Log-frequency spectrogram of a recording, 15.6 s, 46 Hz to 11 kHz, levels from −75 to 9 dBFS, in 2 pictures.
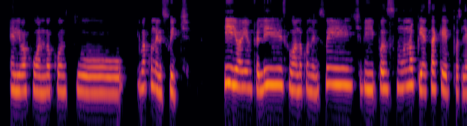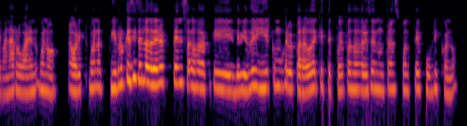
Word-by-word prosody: él 225 -3 -3
iba 215 0 -1
jugando 210 -1 -5
con 215 -1 -6
su 200 - -4 0.2
iba 250 -2 -6
con 265 +1 -6
el 210 -3 -2
Switch, 215 - -7 0.5
iba 285 -3 +4
bien 255 -1 -3
feliz 280 +5 0
jugando 230 -5 -4
con 230 -1 -7
el 205 +1 -8
Switch 285 -2 -2
y, 230 -1 -2
pues, 240 -1 -3
uno 265 +3 -3
piensa 230 +1 0
que, 220 -3 -1
pues, 205 -1 -9
le 200 - -5
van 195 +1 -5
a 210 - +3
robar 205 -2 -1
en 220 +5 -4
bueno, 205 -4 -3
ahorita 220 -1 +1
bueno, 250 0 0 0.2
yo 240 0 +3
creo 290 +2 +2
que 340 - +7
sí 380 - +7
se 335 - +3
lo 320 -1 +10
debió 280 -1 +11
de 305 - +6
haber 310 0 -9
pensado, 290 -5 +2
a 235 -1 +2
que 230 -4 +2
debió 215 0 +3
de 265 +2 +3
ir 245 0 +1
como 265 -1 -5
que 255 - +1
preparado 220 -3 +3
de 245 +1 +3
que 250 0 -4
te 230 -2 -5
puede 215 0 -4
pasar 230 -1 0
eso 220 +3 -1
en 235 -1 -2
un 225 - -5
transporte 230 0 -4
público, 225 -1 -6
¿no? 205 +8 -9
235 Hz, 225 wpm, -22 LUFS, 215-260 Hz, 0.5 s, debió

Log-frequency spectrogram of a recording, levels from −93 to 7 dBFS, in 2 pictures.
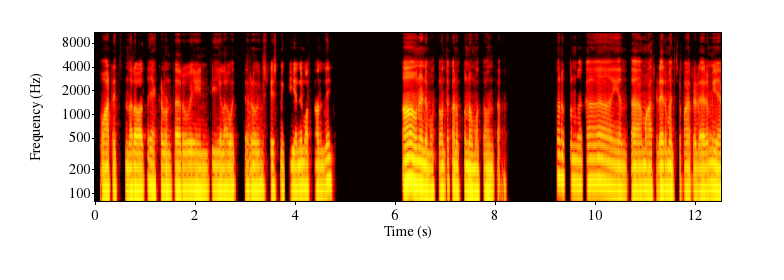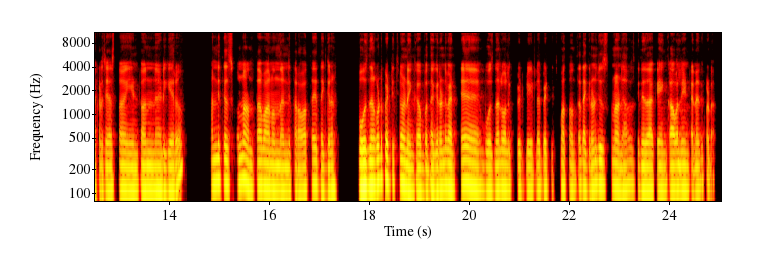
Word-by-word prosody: Water 110 +1 +1
ఇచ్చిన 110 +1 -8
తర్వాత 110 -1 +2 0.2
ఎక్కడుంటారు? 110 0 -1 0.2
ఏంటి? 105 +1 -3
ఎలా 110 0 0
వచ్చారు 110 0 -4
హిల్ 110 0 -3
స్టేషన్‌‌కి 110 0 -6
ఇయన్నీ 115 +1 +1
మొత్తం 115 0 -7
అన్ని 120 +5 -2 1.5
ఆ! - - +7
అవునండి. 125 -4 +4
మొత్తం 105 +1 -5
అంతా 120 +3 -4
కనుక్కున్నాం, 110 -1 0
మొత్తం 105 +1 -3
అంతా. 105 -1 -6 1.1
కనుక్కున్నాక 135 -4 -4 0.7
ఎంత 110 -1 -6 0.3
మాట్లాడారు. 110 +1 0
మంచిగా 110 +1 -4
మాట్లాడారు. 110 0 0
మేమెక్కడ 110 -2 0
చేస్తాం? 110 +1 0 0.2
ఏంటో? 110 +2 0
అన్ని 110 0 +2
అడిగారు. 110 +4 +1 0.7
అన్నీ 135 +2 +3
తెలుసుకున్నాం 135 +2 +1
అంతా 120 +2 -1
బానే 120 -1 +4
ఉందండి. 110 -1 +1
తర్వాతే 110 +4 0
దగ్గర 110 +1 -1 0.6
భోజనాలు 125 +1 +7
గూడా 140 +1 +4
పెట్టించామండి 130 -4 +3
ఇంకా 105 +1 0
బ - - -1
దగ్గరుండి 115 +2 +2
వెంటనే 115 +3 +1 0.4
భోజనాలు 110 +1 +1
వాళ్ళకి 115 0 -2
పె - - 0
ప్లేట్‌లో 115 +1 -2
పెట్టించి 115 0 -4
మొత్తం 115 0 -3
అంతా 120 +2 -6
దగ్గర 115 -1 -2
ఉండి 125 +1 0
జూసుకున్నామండి. 120 -2 0
వాళ్ళు 125 +1 -4
తినేదాకా 110 0 +2
ఏం 110 - -1
కావాలి? 115 0 +3
ఏంటి? 110 - -4
అనేది 110 +3 -2
కూడా. - - -6
110 Hz, 145 wpm, -23 LUFS, 110-120 Hz, 1.5 s, ఆ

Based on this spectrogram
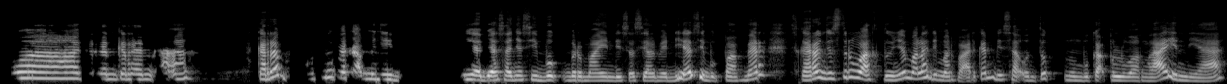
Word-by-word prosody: Wah, 280 -1 +5
keren 245 -1 -3
keren, 240 -1 -1
heeh, 250 +1 0 0.7
karena 245 +8 +5 0.3
waktu 250 +6 -8
Kakak 285 0 +2
menyin 235 -3 0 0.7
iya, 225 -2 +5
biasanya 195 +1 +5
sibuk 200 -1 +1
bermain 180 -1 -1
di 175 - +1
sosial 175 0 -3
media, 170 0 -1
sibuk 180 - 0
pamer, 190 +3 -2 0.3
sekarang 280 +9 +2
justru 270 +4 -3
waktunya 200 -3 +1
malah 290 +2 +1
dimanfaatkan 200 - -4
bisa 220 -6 -5
untuk 255 +9 -7
membuka 180 -3 -4
peluang 175 -3 -1
lain 195 +5 +2 0.2
ya? 155 +1 -3
215 Hz, 135 wpm, -22 LUFS, 185-260 Hz, 0.7 s, Wah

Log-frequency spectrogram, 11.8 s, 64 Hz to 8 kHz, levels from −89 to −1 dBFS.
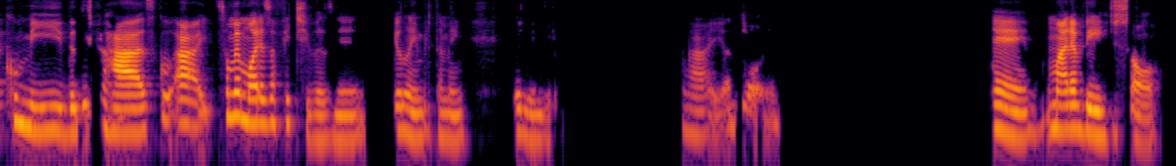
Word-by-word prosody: comida, 180 -5 -4
do 185 - -7
churrasco. 170 +2 +4
Ai, 225 +7 +3
são 270 - -3
memórias 225 -4 +3
afetivas, 215 -12 -9
né. 140 0 -8 0.3
Eu 180 0 -5
lembro 160 -1 -6
também, 150 -3 -10 0.5
eu 170 - -7
lembro. 140 -2 -11 1.3
Ai, 160 -3 -13
adoro. - - -13 2.1
É, 175 -5 +2 0.3
uma 190 0 +3
área 190 +1 +6
verde 165 -3 -1
só. 130 -6 -2
175 Hz, 100 wpm, -21 LUFS, 155-200 Hz, 2.1 s, área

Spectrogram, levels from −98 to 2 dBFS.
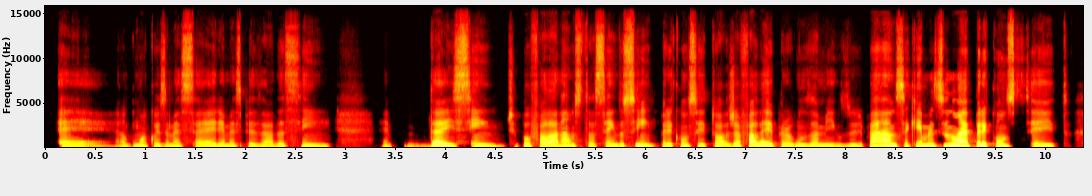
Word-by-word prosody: É. 175 +3 -5
Alguma 170 -3 -5
coisa 155 -1 -6
mais 160 +2 -5
séria, 155 +1 -3
mais 160 0 -5
pesada, 155 +1 -5
assim, 175 -4 -5 0.5
é - - -9
hum - - -10
daí 165 - +2
sim, 170 -3 -2
tipo 175 -2 -9
eu - - 0
falar: 190 -2 +2
"Não, - - 0
você 170 - -7
está 165 - -6
sendo 160 +3 -2
sim, 200 - 0
preconceitual", 160 0 -3
já 170 +3 -1
falei 175 +1 +3
para 170 +1 -5
alguns 160 -1 -2
amigos, 155 -2 -3
do 160 +1 -4
tipo: 175 +7 -7
"Ah, 295 +3 +7
não 290 - +4
sei 280 - -2
o - - -8
que, 275 +1 +1
mas 265 -1 +3
isso 290 +2 0
não 295 0 +8
é 270 - +11
preconceito.", 210 -7 0
170 Hz, 220 wpm, -19 LUFS, 160-195 Hz, 0.5 s, é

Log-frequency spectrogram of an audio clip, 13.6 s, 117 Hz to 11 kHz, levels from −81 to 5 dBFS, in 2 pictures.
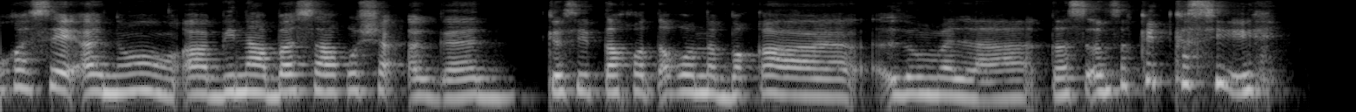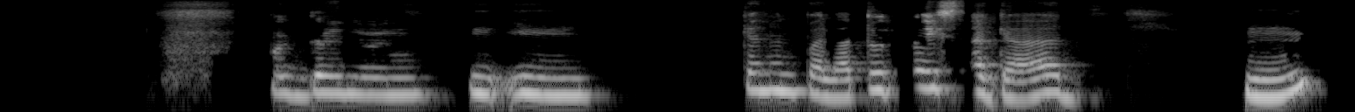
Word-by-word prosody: kasi 315 -2 +3
ano, 265 -1 +2
ah, 245 +1 +2
binabasa 265 +2 +4
ko 275 - -5
siya 275 -1 -3
agad 220 0 -3 0.2
kasi 260 +1 +1
takot 260 0 0
ako 260 +1 +1
na 255 - +2
baka 240 +3 +1 0.6
lumala 225 -3 -1
tas 235 0 -1
ang 265 +1 +1
sakit 395 +4 -3
kasi, 375 -9 +1
eh. - - -14 1.7
'Pag 255 -2 -5
gano'n, 245 -2 0 0.3
mm. 245 -1 0 0.9
Ganun 280 -2 +2
pala, 220 -3 -1
toothpaste 300 +3 +1
agad. 230 0 0 0.9
Hmm? 250 - +3
255 Hz, 115 wpm, -25 LUFS, 235-275 Hz, 1.7 s, binabasa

